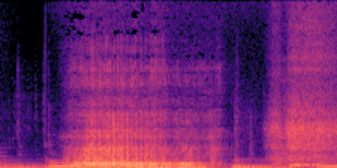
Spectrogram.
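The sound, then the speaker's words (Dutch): Loud, rattling snoring from a sleeper, two drawn-out raspy breaths with a brief pause between them and no speech. “En ik zal het zelf ook maar toegeven, ik blijk zelf ook te snurken.”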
